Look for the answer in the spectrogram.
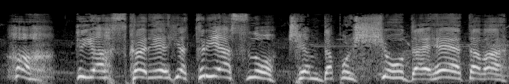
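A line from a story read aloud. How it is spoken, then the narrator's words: Woman shouting. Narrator (Russian): кричала сожительница Солопия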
